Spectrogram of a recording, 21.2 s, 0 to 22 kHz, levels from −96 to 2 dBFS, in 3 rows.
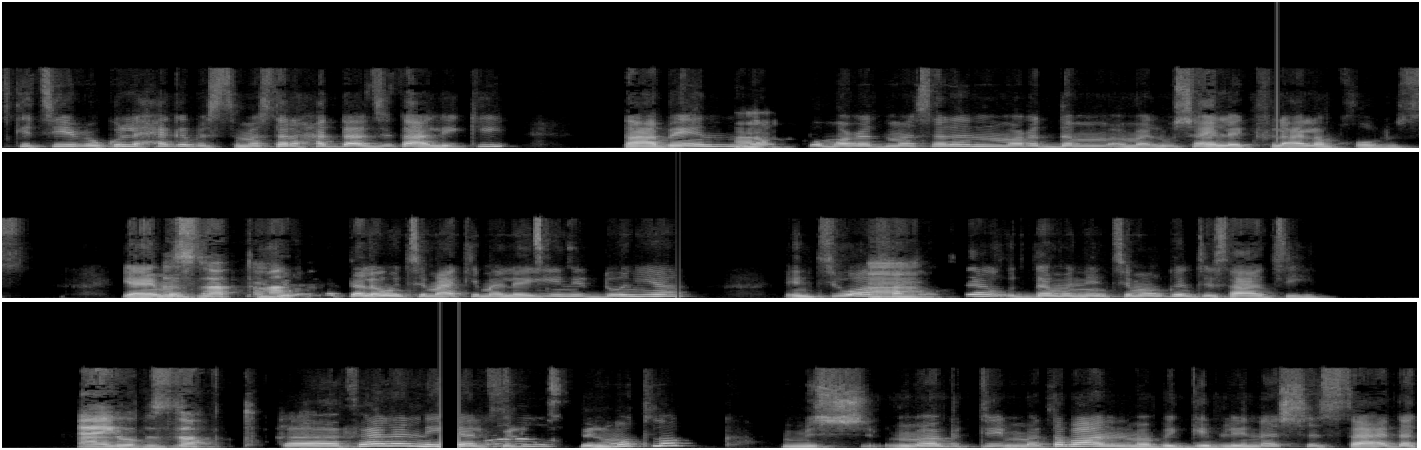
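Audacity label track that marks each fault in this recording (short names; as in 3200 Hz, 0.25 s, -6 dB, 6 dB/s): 6.370000	6.370000	pop -14 dBFS
10.450000	10.470000	gap 19 ms
16.350000	16.440000	gap 94 ms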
